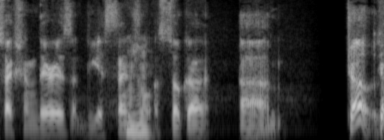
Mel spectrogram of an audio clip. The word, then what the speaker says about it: Ahsoka: doing good thanks um so I'm watching Ashoka you mean Ahsoka is that how you pronounce it yeah it's Ahsoka they say it a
